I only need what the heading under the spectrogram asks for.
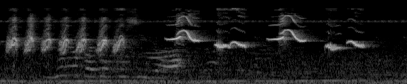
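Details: Oriental magpie-robin song, used for luring birds or tutoring caged birds: a run of quick repeated sharp notes, then loud rising-and-falling whistled phrases repeated twice, with a low hum beneath.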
